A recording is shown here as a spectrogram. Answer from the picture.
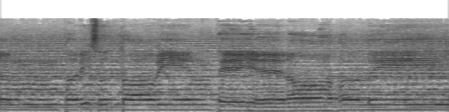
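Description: Church music: a voice singing a hymn line that glides between notes over sustained keyboard chords.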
